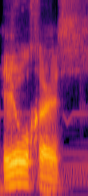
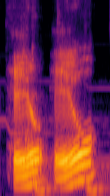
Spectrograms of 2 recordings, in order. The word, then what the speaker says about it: Hilgers: So, how do I say your name? The correct pronunciation, yeah. Mees? Yeah, that's quite good. Hilgers. Can you say again? Hilgers. Mees Hill. Gers.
